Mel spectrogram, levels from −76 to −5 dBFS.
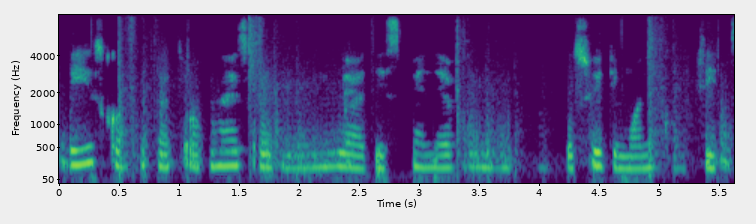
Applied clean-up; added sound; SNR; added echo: neural mask model RNNoise.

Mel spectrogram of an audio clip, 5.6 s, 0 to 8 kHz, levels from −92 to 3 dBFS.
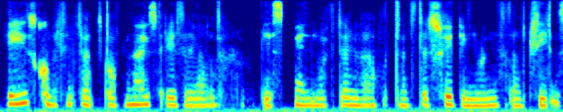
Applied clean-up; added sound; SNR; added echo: neural diffusion model UNIVERSE++.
